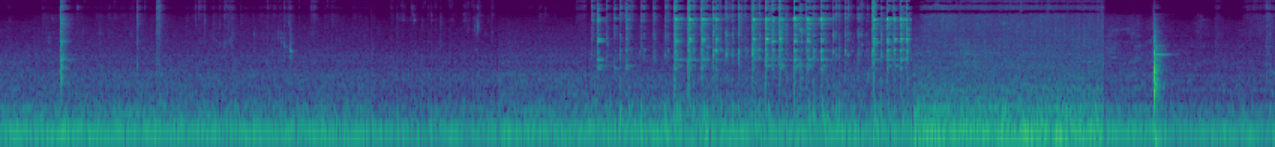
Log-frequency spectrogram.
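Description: An egg being beaten in a glass Pyrex measuring cup: a rapid run of utensil clinks against the glass for about four seconds, over a steady low hum. A single sharp knock sounds about a second in and another near the end.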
